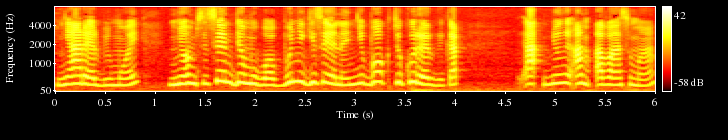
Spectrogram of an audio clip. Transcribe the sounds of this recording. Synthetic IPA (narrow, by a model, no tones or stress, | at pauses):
ɲaɾelbimoji | ɲoːmsisend͡ʒamuboːbuɲiɡiseːneɲibokt͡ʃikuɾeːlɡikat̚ | aɲoŋiʔamabansuma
